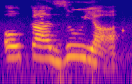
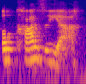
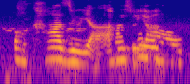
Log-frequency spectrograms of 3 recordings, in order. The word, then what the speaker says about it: Okazuya: Okazuya. Okazuya. Okazuya. So it's the a is the strong portion of it.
